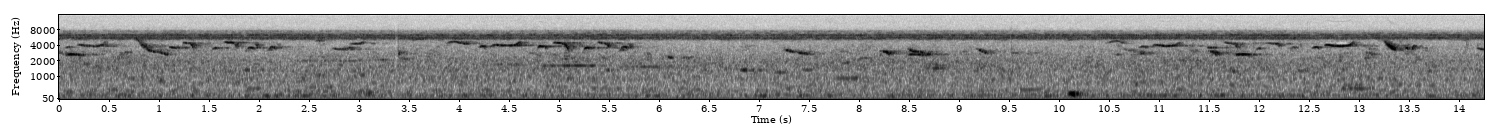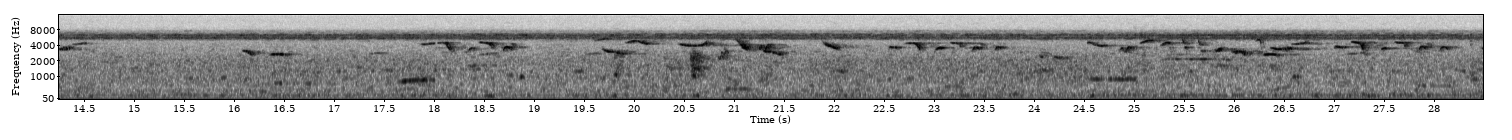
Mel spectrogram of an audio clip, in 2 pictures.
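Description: Faint birds chirping: many short, high chirps scattered throughout, over a steady high-pitched hiss.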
